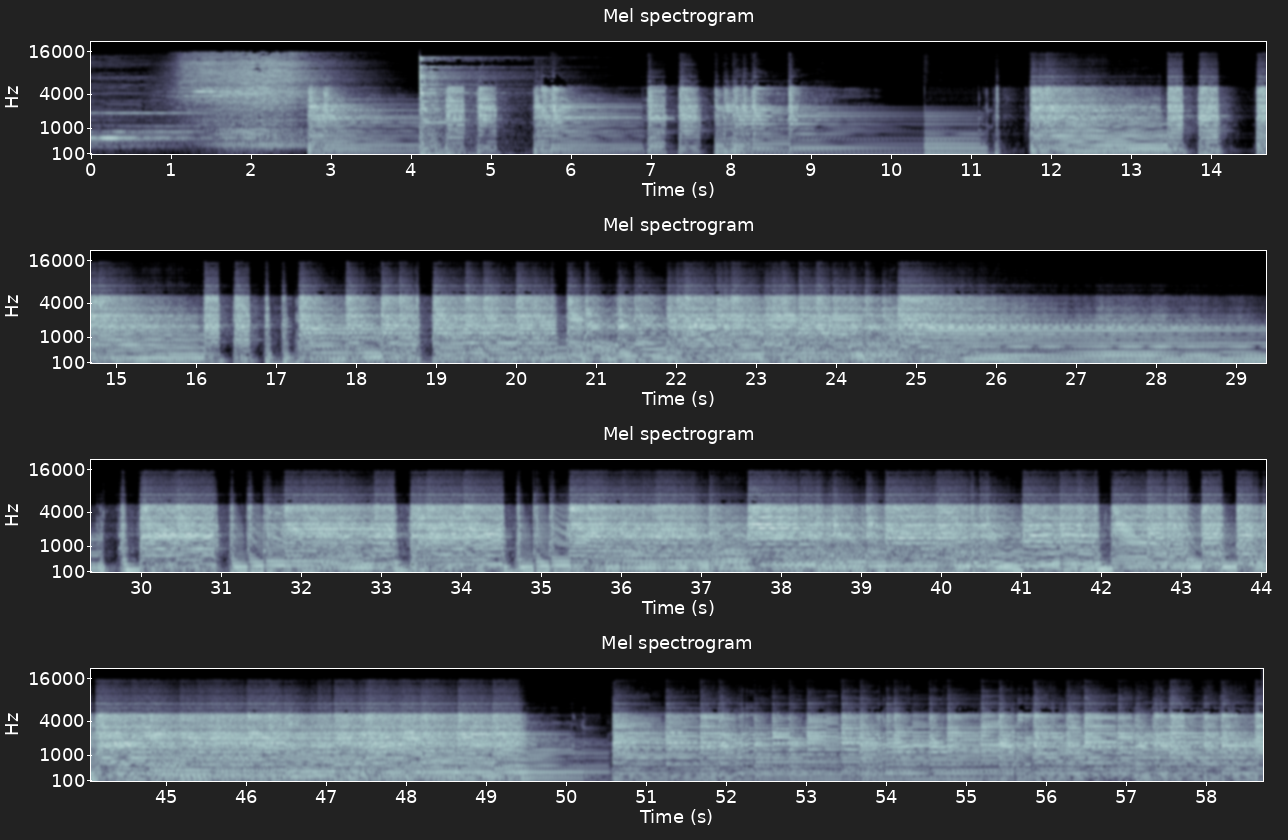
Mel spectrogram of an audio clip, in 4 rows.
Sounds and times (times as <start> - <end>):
Distortion: 0.0 - 58.7
Electric guitar: 0.0 - 58.7.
